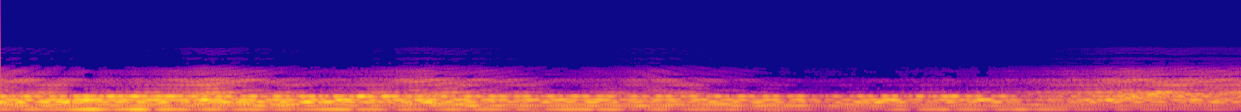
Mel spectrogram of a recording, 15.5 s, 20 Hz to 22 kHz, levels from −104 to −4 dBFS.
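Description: No technical faults can be heard anywhere in the audio; the signal stays continuous and stable throughout.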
